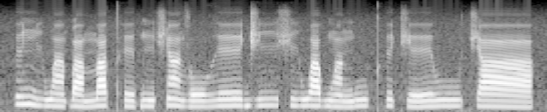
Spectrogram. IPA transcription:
ɪ˦ ɲ i˨ w ã˨ ɓ a˨ m a˦ tʰ e˨ ɓ ĩ˨ ʃ ã˦˨ z oː˨ ɣ eː˦ d͡ʒ iː˦ ʃ i˦ w a˦ ɡʷ ã˨ ŋ uː˦ kʰ ɪ˦ t͡ʃ eː˨˦ β uː˦ t͡ʃ aː˦˨

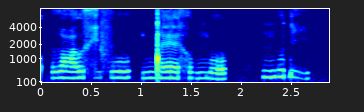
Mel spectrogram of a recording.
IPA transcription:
ðˤ ɤː x i̤ f u | ŋ͡ǃ ɛː h o ŋ͡m o | ŋ u ɗ i̤

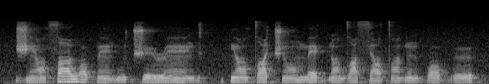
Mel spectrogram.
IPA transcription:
ʒ ɛ̃ sˤ i w ɔ p ɛ̃ ɠ u t͡ʃ ø ɹ ɛ̃ ɡ | pʲ ɔ̃ tˤ u t͡ʃ ɔ̃ m ɛ ɡ ɗ ũ dˤ ɛ s ɛ tˤ õ ɗ õ ɡ p ɔ b ɵ

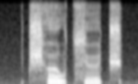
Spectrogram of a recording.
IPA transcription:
t͡ʃʰ ə w t͡s ʏ t͡ʃ

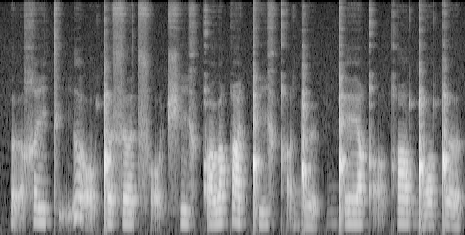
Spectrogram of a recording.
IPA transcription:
ə̰ χ i tʰ ḭ l ɔ̰ ǃ ə s ə t͡sʰ ɔ̰ t͡ʃʰ i x qʼ u q e ǃʰ i x qʰ ə̰ ɡ͡ǃ ʏ | ǃʼ e qʼ ɔ̰ qʰ ɔ ɡ͡ǃ ɔ ǃ ə

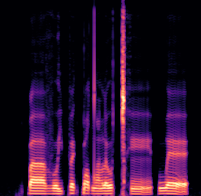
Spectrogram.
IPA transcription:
k͡p aː v o j p ɛ k͡p i dˤ ɐ̃ l o ǀʰ ẽ | w ɛ

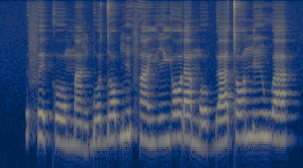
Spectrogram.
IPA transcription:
f e˧ k o˨ m ã˨ ɡ͡b o˧ d ɔ˦ b ĩ˦ f ã˧ j i˧ j ɔ˦ ɾ a˦˨ m o˨ ɡ a˧ t ɔ˦ n ĩ˦ w a˦

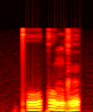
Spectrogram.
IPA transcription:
pʰ u k u ŋ ɡ ʏ

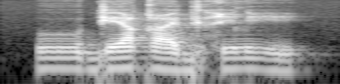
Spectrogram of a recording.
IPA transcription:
uː bʲ ɛː q ɛː bʲ u h i l iː

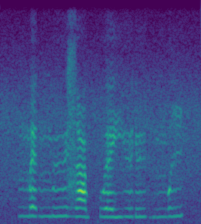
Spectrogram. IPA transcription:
ŋ͡m ɛ ŋ͡m ʉ z ɑ kʷ ɛ j y ɾ y ɡ ŋʷ i

